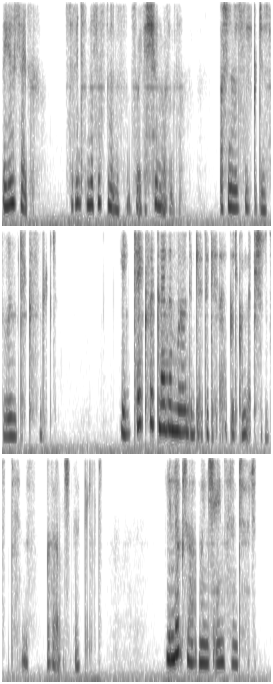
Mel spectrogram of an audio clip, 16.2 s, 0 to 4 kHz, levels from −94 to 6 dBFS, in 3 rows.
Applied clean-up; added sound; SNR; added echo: neural diffusion model UNIVERSE++.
